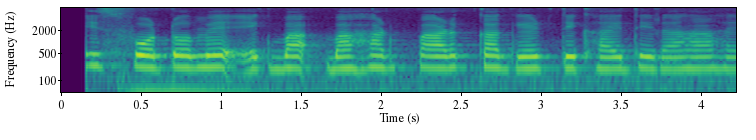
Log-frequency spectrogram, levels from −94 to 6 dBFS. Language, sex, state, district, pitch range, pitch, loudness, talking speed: Hindi, female, Punjab, Kapurthala, 205-220 Hz, 215 Hz, -19 LUFS, 170 wpm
